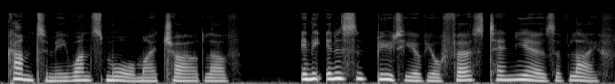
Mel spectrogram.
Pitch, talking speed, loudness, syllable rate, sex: 190 Hz, 185 wpm, -17 LUFS, 4.1 syllables/s, female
